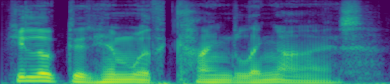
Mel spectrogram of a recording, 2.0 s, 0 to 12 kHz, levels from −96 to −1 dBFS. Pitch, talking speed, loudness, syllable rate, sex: 95 Hz, 215 wpm, -19 LUFS, 5.1 syllables/s, male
